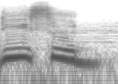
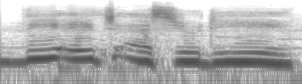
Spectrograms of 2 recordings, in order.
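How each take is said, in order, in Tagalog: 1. Ganap na tinatanggal ang letrang H. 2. Binibigkas ang bawat letra, kasama ang H.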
